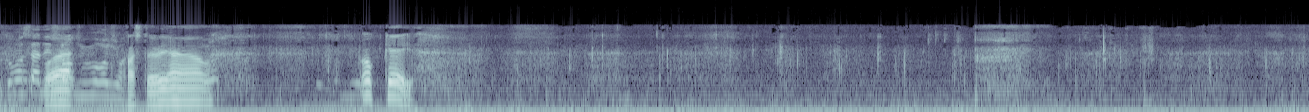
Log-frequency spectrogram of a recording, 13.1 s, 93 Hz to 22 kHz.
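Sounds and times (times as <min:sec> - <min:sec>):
footsteps on stony dirt trail: 0:00.0 - 0:13.0
steady low rumble: 0:00.0 - 0:13.0.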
